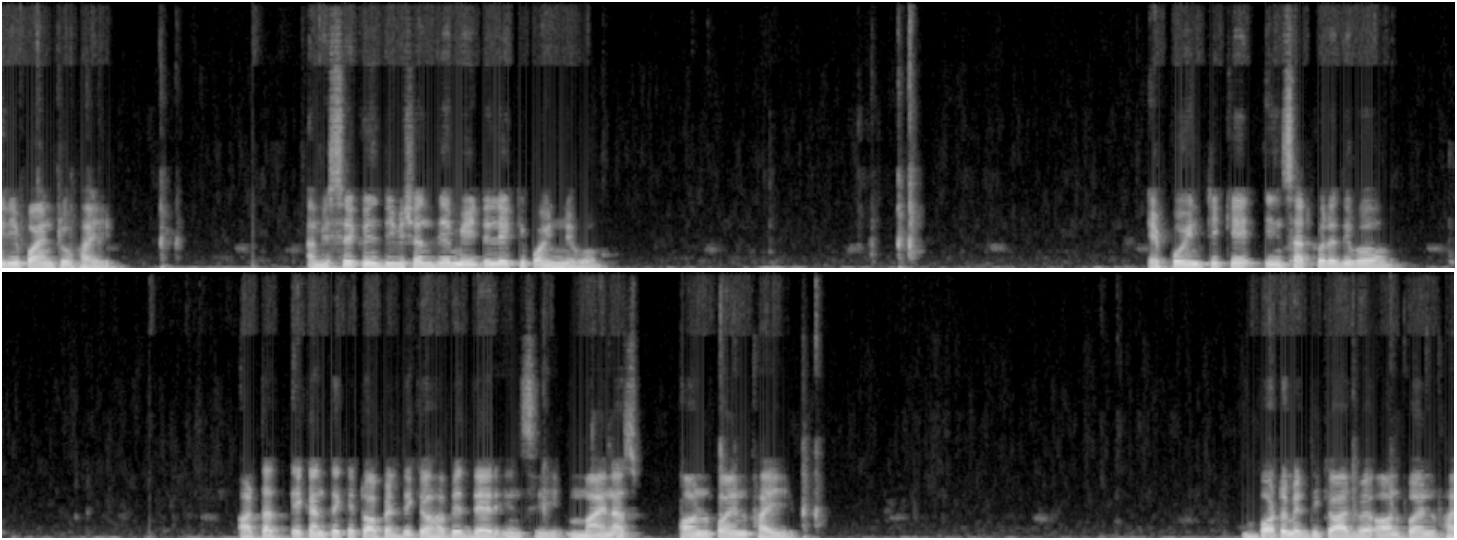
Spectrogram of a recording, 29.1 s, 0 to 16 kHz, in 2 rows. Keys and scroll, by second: 0.3 KP_Decimal, 0.7 KP_2, 0.9 KP_5, 1.7 Return, 8.7 KP_2, 9.0 Return, 19.8 Down, 20.5 KP_Subtract, 21.4 KP_1, 21.8 KP_Decimal, 22.1 KP_5, 22.6 Return, 27.1 Down, 28.1 KP_1, 28.5 KP_Decimal, 28.9 KP_5.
